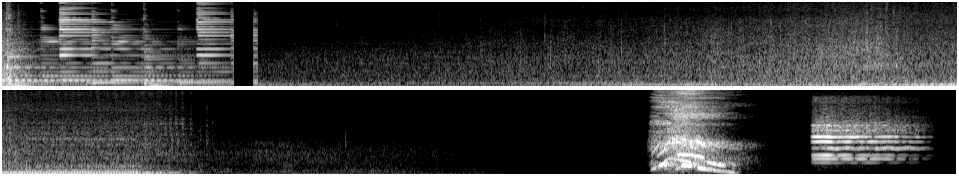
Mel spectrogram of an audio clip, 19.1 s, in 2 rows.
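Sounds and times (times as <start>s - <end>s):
car driving past: 2.6s - 14.4s
steady engine hum: 2.6s - 14.7s.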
